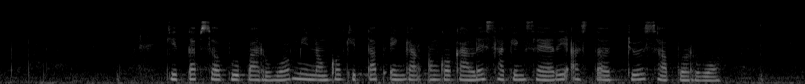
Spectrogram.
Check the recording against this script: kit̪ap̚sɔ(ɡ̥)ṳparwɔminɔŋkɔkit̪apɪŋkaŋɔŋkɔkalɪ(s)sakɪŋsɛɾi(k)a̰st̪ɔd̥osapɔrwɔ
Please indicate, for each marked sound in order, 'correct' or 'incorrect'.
incorrect, incorrect, incorrect

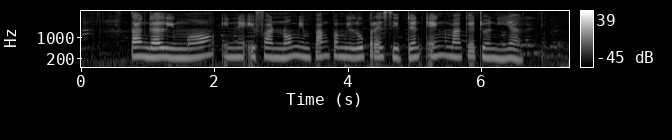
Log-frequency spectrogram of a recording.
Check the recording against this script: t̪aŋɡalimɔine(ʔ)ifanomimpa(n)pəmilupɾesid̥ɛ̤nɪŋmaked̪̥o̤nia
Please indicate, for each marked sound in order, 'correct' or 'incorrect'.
correct, incorrect

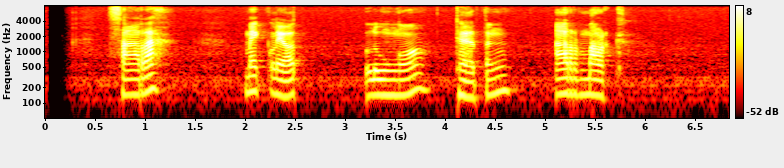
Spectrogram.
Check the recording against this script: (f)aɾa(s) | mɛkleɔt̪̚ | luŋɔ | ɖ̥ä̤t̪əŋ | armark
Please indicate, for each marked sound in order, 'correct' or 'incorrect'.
incorrect, incorrect

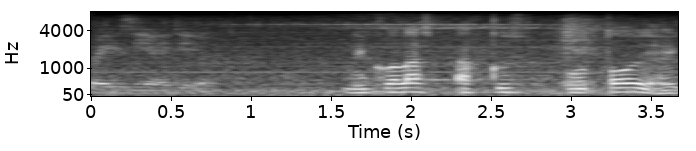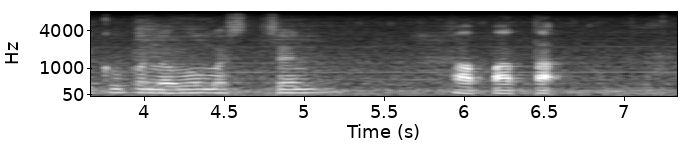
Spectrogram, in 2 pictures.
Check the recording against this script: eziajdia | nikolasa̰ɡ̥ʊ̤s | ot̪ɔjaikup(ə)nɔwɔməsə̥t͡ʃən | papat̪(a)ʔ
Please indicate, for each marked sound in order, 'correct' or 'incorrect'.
correct, correct

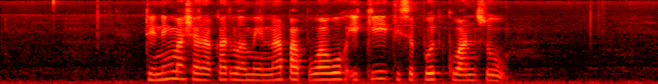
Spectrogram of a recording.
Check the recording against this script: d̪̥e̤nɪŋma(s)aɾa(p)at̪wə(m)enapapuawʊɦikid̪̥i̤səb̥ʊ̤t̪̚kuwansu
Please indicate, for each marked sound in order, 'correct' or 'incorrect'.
incorrect, incorrect, correct

